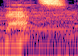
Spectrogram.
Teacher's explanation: I don't drop the T sound because it's part of the ending noise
